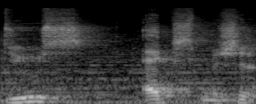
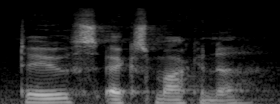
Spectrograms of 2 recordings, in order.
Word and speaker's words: Deus Ex Machina: I say Deuce X mission. I know I'm saying it wrong. I know I'm saying it wrong. Deus Ex Machina. Alright, Deus Ex. Okay, that's correct.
